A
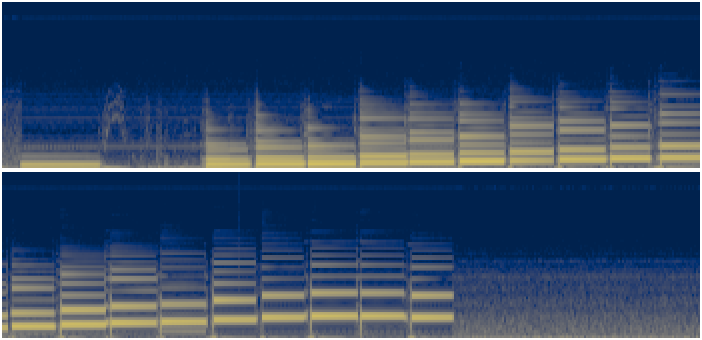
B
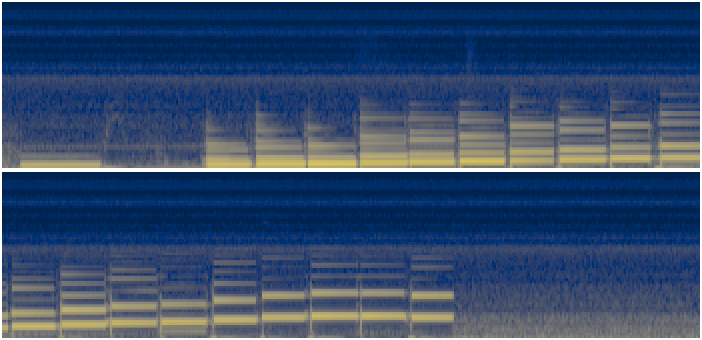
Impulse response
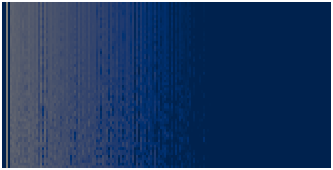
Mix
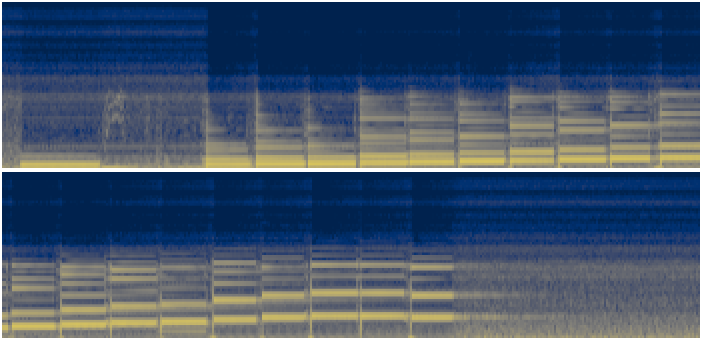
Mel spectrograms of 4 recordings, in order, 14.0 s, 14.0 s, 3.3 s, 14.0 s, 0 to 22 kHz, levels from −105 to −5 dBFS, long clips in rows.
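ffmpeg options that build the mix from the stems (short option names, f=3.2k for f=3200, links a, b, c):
-filter_complex "[0:a]acontrast=82,lowpass=f=2.1k:t=q:w=13,volume=-1dB,asplit=2[a][b];[b]volume=-4dB[c];[1:a]acompressor=threshold=-30dB:ratio=6,volume=3dB[d];[2:a]atrim=start_sample=2205[e];[c][e]afir=irnorm=-1:irlink=0[f];[a][d][f]amix=inputs=3:normalize=0,aeval=exprs='val(0)+0.00398*(sin(2*PI*60*n/s)+sin(2*PI*2*60*n/s)/2+sin(2*PI*3*60*n/s)/3+sin(2*PI*4*60*n/s)/4+sin(2*PI*5*60*n/s)/5)':c=same,acompressor=threshold=-26dB:ratio=2.5"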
